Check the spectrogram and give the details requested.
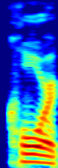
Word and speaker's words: corps: So, it's spelled C O R PS. So, the Marines mess this up. Well, it is core still, but it's like Yeah.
